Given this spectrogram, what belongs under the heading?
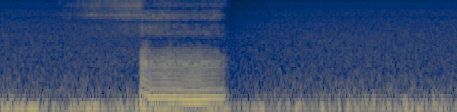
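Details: Tired dog snoring: one deep, buzzing snore about a second long over steady low background rumble; ordinary snoring.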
